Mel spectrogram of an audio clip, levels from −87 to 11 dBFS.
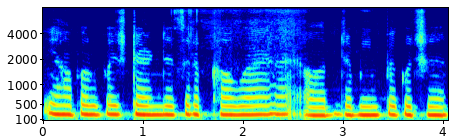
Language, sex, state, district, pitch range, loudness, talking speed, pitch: Hindi, female, Bihar, Patna, 215-235 Hz, -11 LUFS, 175 wpm, 225 Hz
